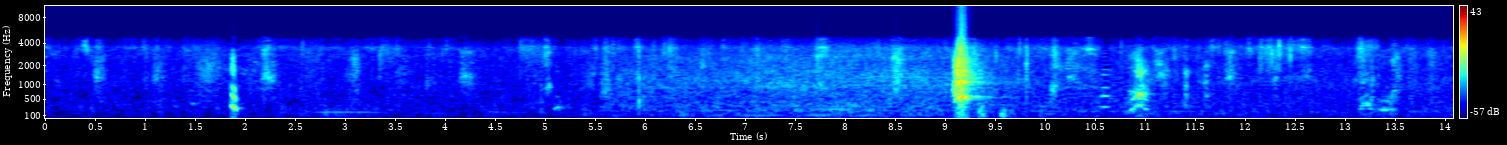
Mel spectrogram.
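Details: Dog in a funny compilation of water-cannon catching, giving a single sharp loud bark midway, with scattered short yips and whimpers before and after over a steady background hiss and occasional human voices.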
